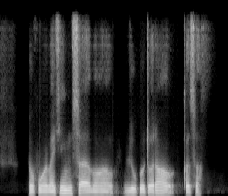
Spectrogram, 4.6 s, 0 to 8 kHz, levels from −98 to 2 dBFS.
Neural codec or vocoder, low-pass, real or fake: codec, 24 kHz, 0.9 kbps, WavTokenizer, large speech release; 7.2 kHz; fake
